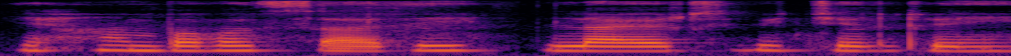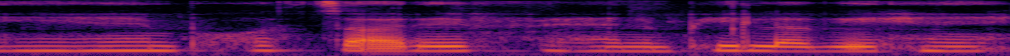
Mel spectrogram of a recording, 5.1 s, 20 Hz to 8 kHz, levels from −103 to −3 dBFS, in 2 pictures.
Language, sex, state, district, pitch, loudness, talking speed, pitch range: Hindi, female, Maharashtra, Pune, 210 Hz, -40 LUFS, 165 wpm, 205-220 Hz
